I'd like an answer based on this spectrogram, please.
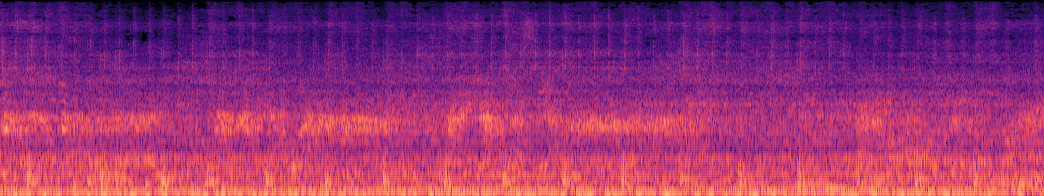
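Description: Deathcore band playing live: distorted guitars, bass and drums in a loud, dense wall of heavy metal with a fast, driving rhythm.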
